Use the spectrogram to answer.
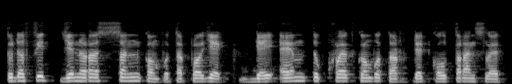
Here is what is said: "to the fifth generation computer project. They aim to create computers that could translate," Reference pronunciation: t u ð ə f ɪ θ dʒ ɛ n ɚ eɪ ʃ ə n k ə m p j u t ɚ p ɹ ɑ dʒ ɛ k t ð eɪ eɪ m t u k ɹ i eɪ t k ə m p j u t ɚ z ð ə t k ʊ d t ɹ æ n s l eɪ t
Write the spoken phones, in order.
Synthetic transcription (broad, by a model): t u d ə f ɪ t dʒ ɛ n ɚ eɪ s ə n k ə m p u t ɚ p ɹ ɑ dʒ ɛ k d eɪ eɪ m t u k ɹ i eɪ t k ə m p u t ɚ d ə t k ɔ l t ɹ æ n s l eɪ t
